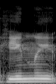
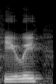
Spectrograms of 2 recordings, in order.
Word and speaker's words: Heaney: It's Andrew Heaney, not Healy.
